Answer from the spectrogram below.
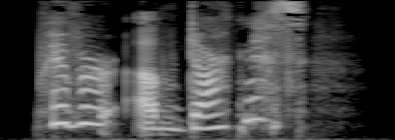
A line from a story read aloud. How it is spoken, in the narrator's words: Mara choked on the words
